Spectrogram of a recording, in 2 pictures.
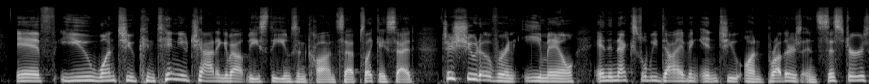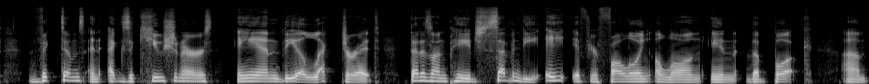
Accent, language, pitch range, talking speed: American, English, 120-170 Hz, 170 wpm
